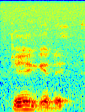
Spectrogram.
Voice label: "k7Ik7idi7", Washo; trout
